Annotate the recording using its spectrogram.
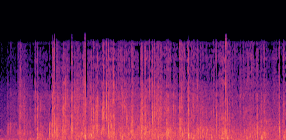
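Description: Audience applauding: many hands clapping together, starting a moment in.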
